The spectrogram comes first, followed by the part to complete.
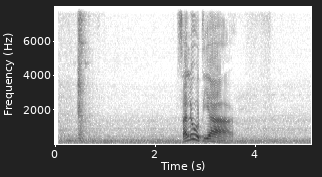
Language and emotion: Russian, positive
